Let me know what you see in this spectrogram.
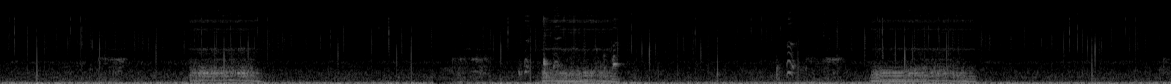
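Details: A girlfriend snoring during sleep: three deep, vibrating snores about every three and a half seconds over a steady low room hum.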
